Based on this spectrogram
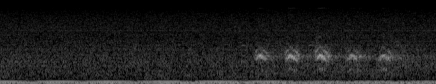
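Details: Bald eagle on the Decorah North nest cam, 7 January 2024 at 08:36: a quick burst of five sharp, high piping chirps, loudest in the middle, after a stretch of low humming background.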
